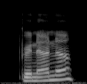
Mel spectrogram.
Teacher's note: No, that requires way too much muscular effort. We only stress the middle syllable. The first and last syllables completely deflate into schwas.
